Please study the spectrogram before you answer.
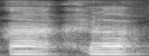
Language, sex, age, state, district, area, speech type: Tamil, male, 18-30, Tamil Nadu, Nagapattinam, rural, spontaneous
